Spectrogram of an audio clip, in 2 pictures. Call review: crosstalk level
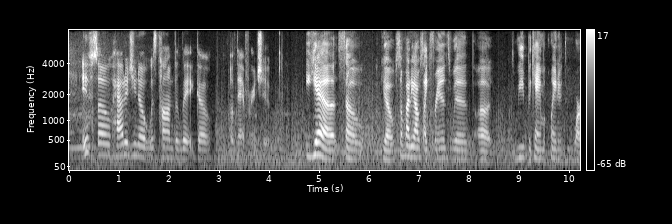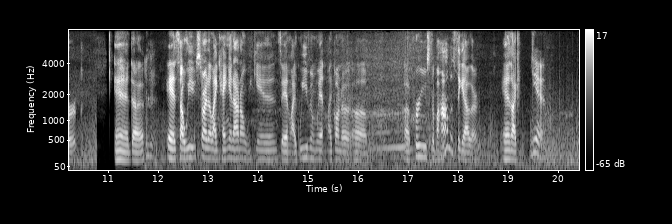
none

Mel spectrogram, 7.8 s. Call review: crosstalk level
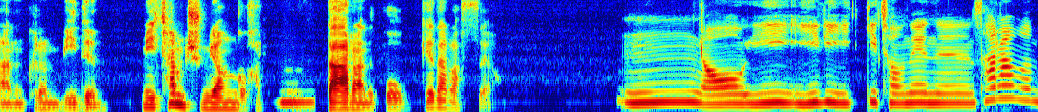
none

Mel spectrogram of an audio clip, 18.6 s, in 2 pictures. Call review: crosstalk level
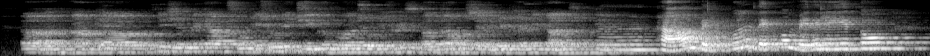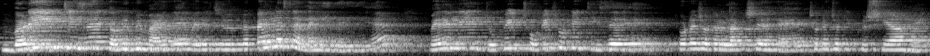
none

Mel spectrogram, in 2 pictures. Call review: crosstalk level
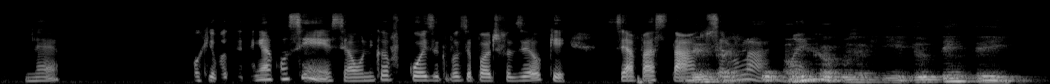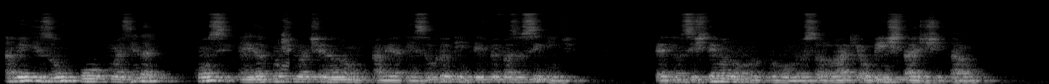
present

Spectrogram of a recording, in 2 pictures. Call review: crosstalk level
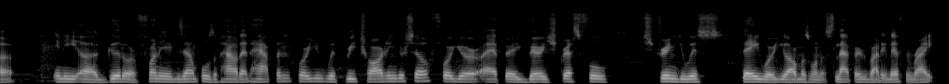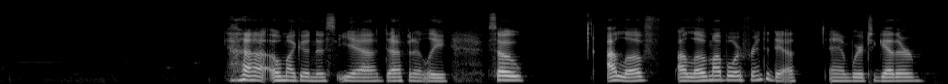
none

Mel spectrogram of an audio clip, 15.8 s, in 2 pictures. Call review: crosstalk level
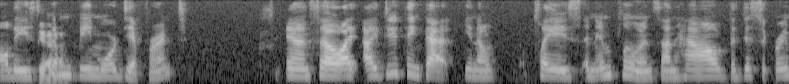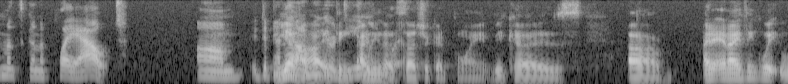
present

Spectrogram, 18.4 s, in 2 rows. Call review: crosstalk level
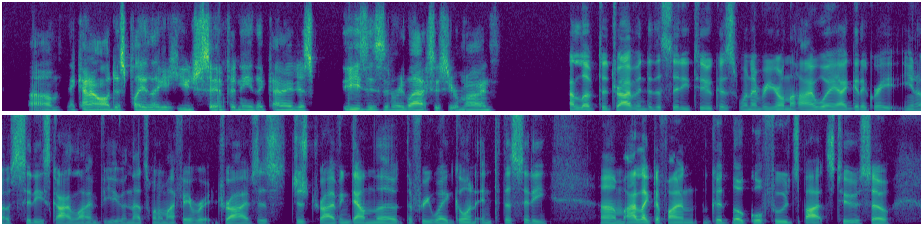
none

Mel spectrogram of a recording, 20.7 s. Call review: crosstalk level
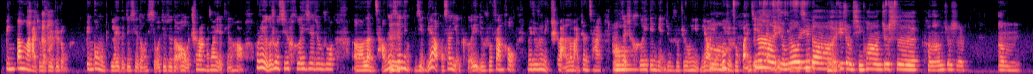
present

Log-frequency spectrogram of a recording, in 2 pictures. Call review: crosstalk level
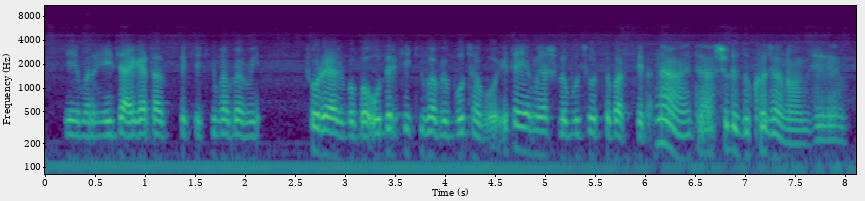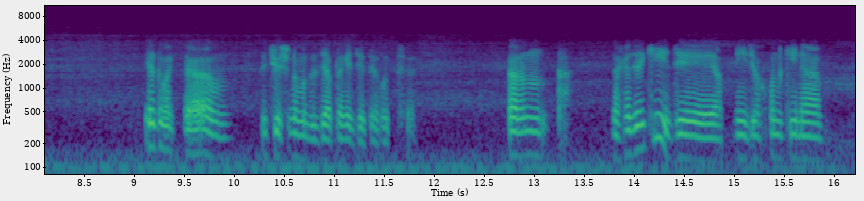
none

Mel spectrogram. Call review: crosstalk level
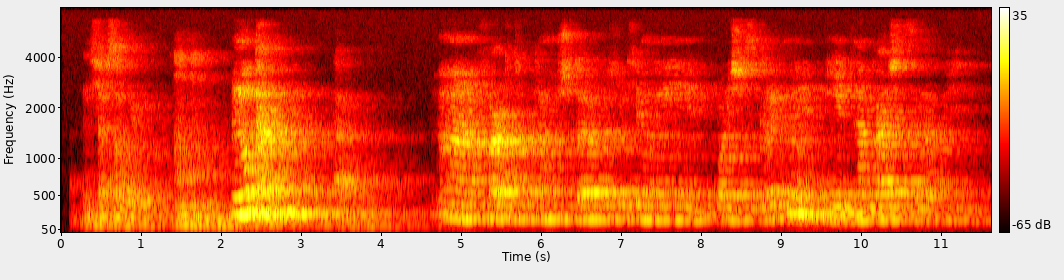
none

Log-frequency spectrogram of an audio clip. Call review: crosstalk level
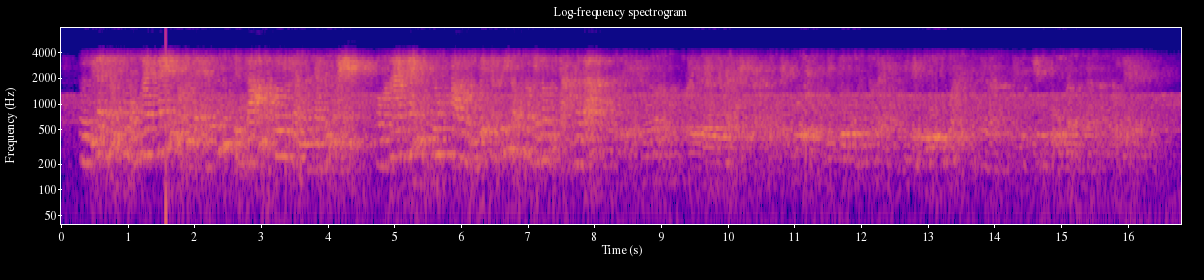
none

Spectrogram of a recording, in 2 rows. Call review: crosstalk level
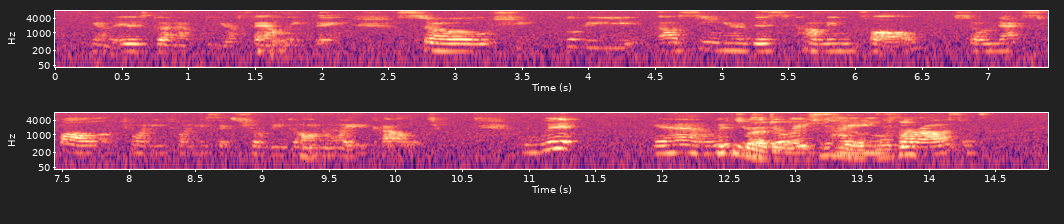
present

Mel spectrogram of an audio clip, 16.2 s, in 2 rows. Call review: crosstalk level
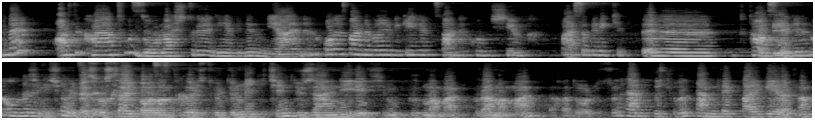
present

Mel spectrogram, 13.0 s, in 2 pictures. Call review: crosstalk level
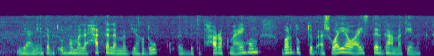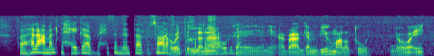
present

